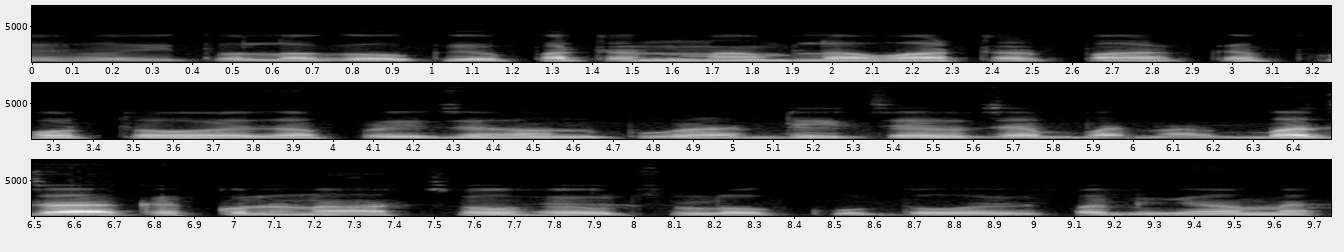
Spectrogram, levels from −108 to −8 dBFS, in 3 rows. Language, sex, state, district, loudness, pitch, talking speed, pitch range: Magahi, male, Bihar, Lakhisarai, -26 LUFS, 140 Hz, 180 wpm, 135-145 Hz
